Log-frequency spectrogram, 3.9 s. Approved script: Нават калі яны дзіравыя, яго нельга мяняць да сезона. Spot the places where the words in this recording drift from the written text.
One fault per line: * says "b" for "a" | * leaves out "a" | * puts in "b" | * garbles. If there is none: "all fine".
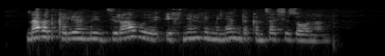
* says "іх" for "яго"
* puts in "канца"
